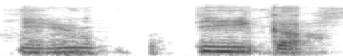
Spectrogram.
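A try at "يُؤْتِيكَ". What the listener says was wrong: यू तुई का 2 counts लिखे यहाँ, यू तुई का।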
